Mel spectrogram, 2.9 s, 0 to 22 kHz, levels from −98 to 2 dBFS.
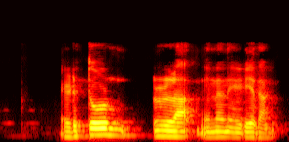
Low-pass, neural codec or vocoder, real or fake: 7.2 kHz; codec, 16 kHz, 4 kbps, X-Codec, HuBERT features, trained on balanced general audio; fake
